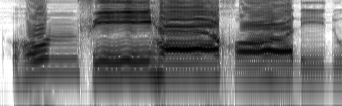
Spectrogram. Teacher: kita hukumi dengan izhar syafawi, suara mimnya halus jelas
